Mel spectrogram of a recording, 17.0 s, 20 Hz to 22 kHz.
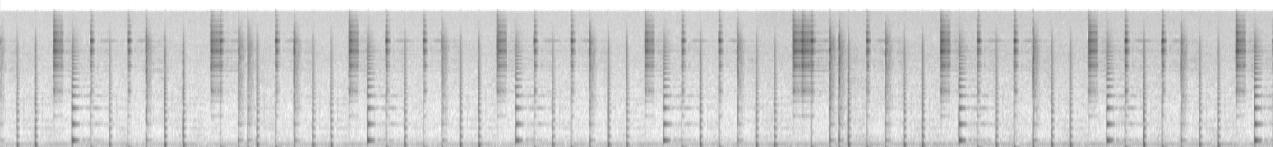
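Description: Live lo-fi electronic beat: a sampler drum-machine pattern loops about every two seconds over a steady low synthesizer bass drone. A short hiss-like noise sweep rises just before the 11-second mark.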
